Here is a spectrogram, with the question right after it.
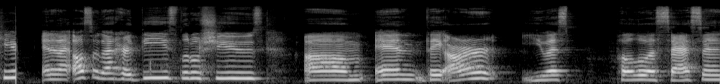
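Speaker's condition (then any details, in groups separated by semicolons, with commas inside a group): No condition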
